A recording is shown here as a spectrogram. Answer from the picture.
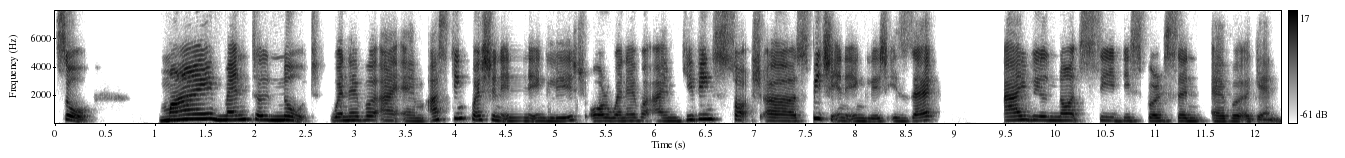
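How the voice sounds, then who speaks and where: In a Malaysian accent, the speaker talks at a fairly slow pace with lively intonation. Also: woman, fairly high pitch for a woman. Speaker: academic researcher, invited speaker. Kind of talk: webinar talk. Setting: video call.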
